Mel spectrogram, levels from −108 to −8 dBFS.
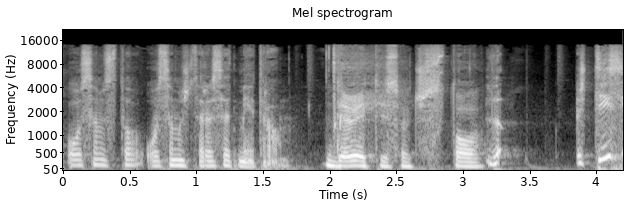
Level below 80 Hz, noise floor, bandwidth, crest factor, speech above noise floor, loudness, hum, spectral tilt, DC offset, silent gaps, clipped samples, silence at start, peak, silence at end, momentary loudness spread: -42 dBFS; -43 dBFS; 14 kHz; 16 dB; 26 dB; -17 LUFS; none; -4 dB/octave; under 0.1%; none; under 0.1%; 0.05 s; -2 dBFS; 0 s; 11 LU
